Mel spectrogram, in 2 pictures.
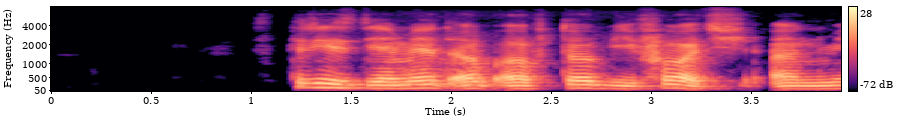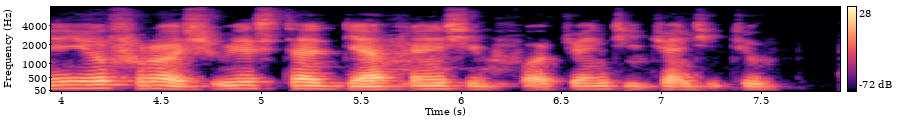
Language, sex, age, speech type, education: Nigerian Pidgin, male, 15-29, spontaneous, tertiary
